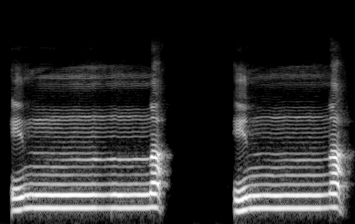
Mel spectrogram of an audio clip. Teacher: میری زبان ان میں پوری تالو کے ساتھ لگ رہی ہے، لیکن میں انکرا جب بولوں گا تو میں اپنی زبان اوپر تالو پہ لگنے سے بچاؤں گا تو میرا اخفا 100% صحیح ہوگا.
